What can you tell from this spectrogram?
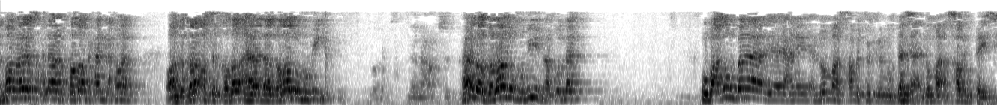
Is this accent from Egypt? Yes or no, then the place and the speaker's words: yes; Alexandria, Alexandria Governorate, Egypt; احنا عندنا في اسكندرية كده أنا أصلا من الكلم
